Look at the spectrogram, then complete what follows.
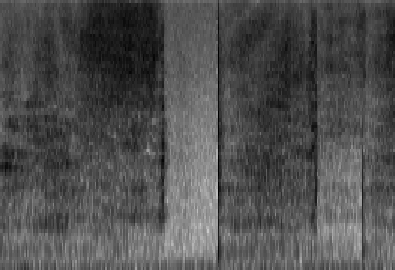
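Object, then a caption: Glossy printed cardboard card. Long nails scratch and rub across the glossy surface of a thin, flat, square printed cardboard card lid showing a face, producing a steady soft, hissy scraping. Two brief sharp clicks stand out partway through, as the scratching pauses and then resumes.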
